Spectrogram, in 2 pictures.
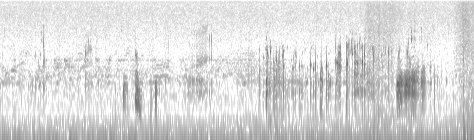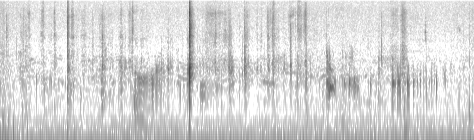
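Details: Stomach rumbling during a meal, attributed to low air pressure: low gurgling and rumbling abdominal sounds with occasional chewing clicks; bowel sounds (borborygmi).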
